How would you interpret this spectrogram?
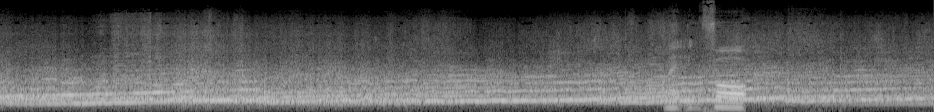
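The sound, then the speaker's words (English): Race car engines drone steadily as the final cars come round a hairpin on a formation lap under overcast skies, their pitch sliding as the cars slow and accelerate away, loud and continuous, with a brief voice speaking over the noise. “Just seeing the final cars come round the hairpin.”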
